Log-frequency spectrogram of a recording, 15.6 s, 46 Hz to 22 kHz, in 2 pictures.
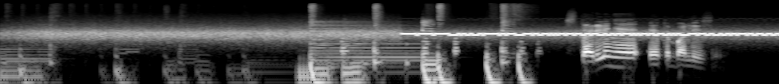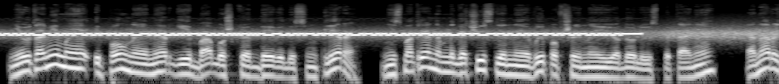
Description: RTTY (45.45 baud, 170 Hz shift), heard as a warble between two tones, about 1750 Hz centre, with radio static. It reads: 92610 62497 28885 81092 78669 01372 43197 77740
